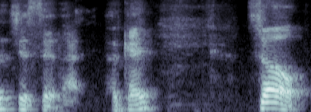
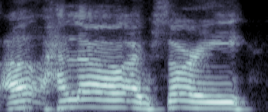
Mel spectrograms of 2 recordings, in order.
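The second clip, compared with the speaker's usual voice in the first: lightly voiced old lady, higher pitch; apologetic wrong-number caller, slightly put on; 5 semitones higher than usual. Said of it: "like a weird old lady voice".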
